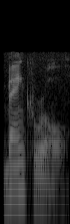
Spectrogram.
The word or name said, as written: bankroll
